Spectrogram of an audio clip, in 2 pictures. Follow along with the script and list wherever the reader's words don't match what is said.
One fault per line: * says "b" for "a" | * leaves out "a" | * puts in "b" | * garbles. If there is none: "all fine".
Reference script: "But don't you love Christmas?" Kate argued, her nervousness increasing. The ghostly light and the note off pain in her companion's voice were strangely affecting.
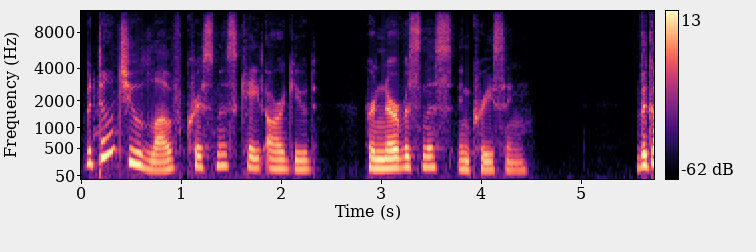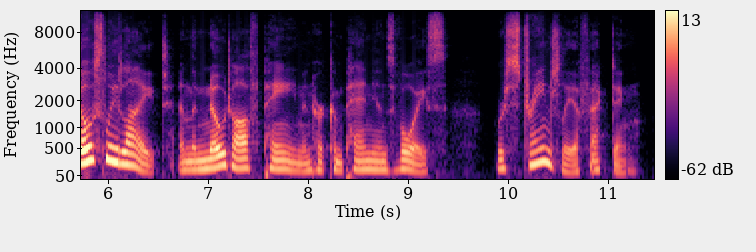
all fine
